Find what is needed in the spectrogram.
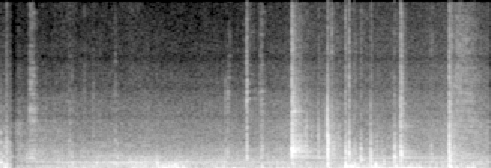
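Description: Stunt scooter wheels rolling on concrete, a steady gritty rumble, with several sharp knocks and clicks in the second half.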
